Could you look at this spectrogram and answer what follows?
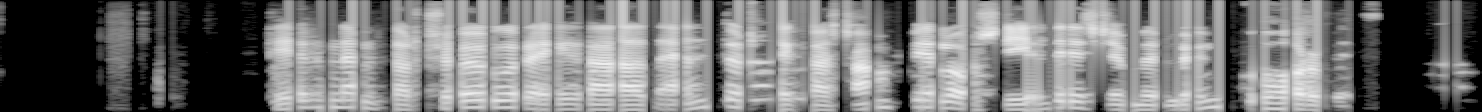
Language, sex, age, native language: Icelandic, male, 30-39, Icelandic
